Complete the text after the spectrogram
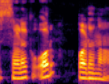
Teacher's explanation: उत्क्षिप्त व्यंजन ड और ढ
